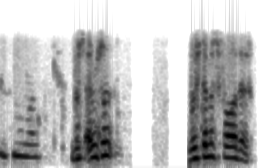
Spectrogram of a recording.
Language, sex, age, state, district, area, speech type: Kashmiri, male, 18-30, Jammu and Kashmir, Srinagar, urban, conversation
